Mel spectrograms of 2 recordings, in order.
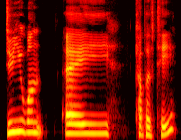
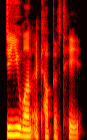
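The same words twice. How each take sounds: First: The word 'a' has a full 'ay' vowel. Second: The word 'a' is reduced to a weak 'uh'. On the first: The speaker is thinking while speaking. "if you're thinking about it, then you can say a" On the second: The speaker knows what they are going to say. "if you know what you're going to say, we would just say"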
